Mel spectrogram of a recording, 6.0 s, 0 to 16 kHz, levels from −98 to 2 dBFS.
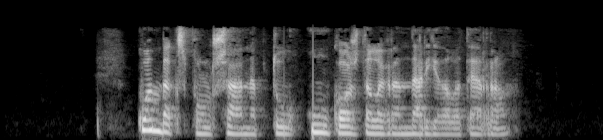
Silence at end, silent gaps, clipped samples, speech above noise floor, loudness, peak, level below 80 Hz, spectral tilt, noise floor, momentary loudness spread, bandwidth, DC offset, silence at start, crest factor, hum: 0.95 s; none; under 0.1%; 69 dB; -18 LUFS; -2 dBFS; -56 dBFS; -3.5 dB/octave; -87 dBFS; 11 LU; 8 kHz; under 0.1%; 1.4 s; 18 dB; none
